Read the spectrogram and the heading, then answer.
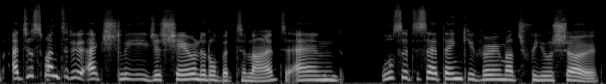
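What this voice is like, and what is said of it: South African accent. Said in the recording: “I love your accent.”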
